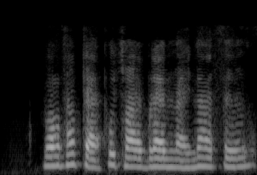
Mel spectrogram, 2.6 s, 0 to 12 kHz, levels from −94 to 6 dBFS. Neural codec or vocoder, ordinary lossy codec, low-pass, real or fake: codec, 16 kHz, 2 kbps, FreqCodec, smaller model; AAC, 32 kbps; 7.2 kHz; fake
